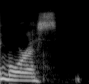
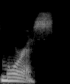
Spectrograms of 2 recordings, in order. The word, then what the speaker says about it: Maurice: The three brothers, Barry, Robin, and Maurice, were best friends and all had houses right next to each other. – Might be Morris. I think it's spelled Maurice, but it's Morris.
